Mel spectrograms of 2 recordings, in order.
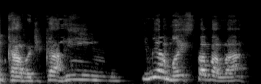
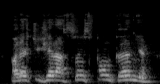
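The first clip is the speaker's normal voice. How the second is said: ordinary talk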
